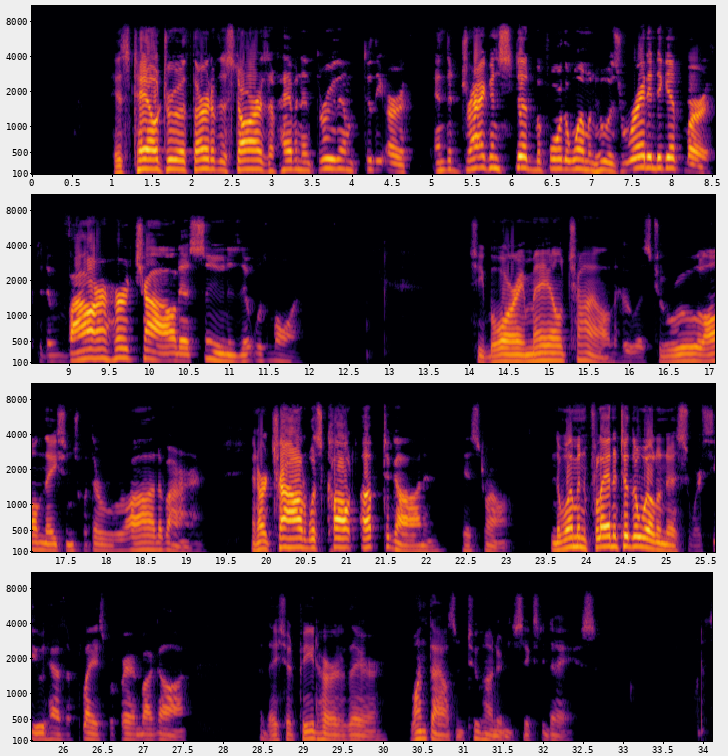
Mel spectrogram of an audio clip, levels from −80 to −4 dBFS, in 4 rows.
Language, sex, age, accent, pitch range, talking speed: English, male, 60-79, American, 110-175 Hz, 170 wpm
